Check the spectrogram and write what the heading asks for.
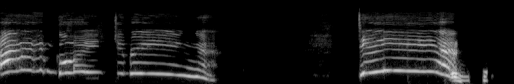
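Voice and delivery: long, high, drawn-out calling voice.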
